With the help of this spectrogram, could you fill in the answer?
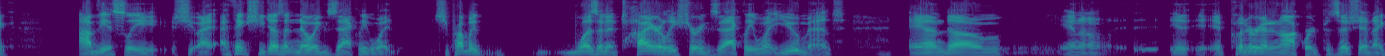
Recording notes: You can listen in as we talk it out during a recent phone call.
